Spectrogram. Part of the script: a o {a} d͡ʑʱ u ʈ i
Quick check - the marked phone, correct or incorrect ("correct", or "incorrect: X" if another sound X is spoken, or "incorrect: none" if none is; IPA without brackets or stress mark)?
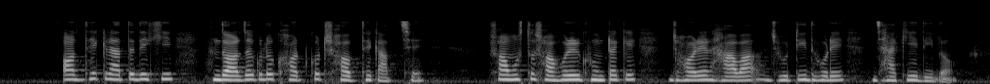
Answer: correct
